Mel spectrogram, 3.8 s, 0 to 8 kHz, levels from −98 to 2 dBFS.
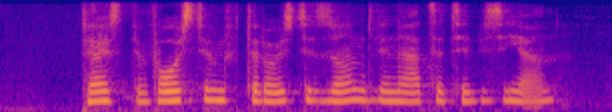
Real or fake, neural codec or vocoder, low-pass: fake; codec, 16 kHz in and 24 kHz out, 0.8 kbps, FocalCodec, streaming, 65536 codes; 7.2 kHz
